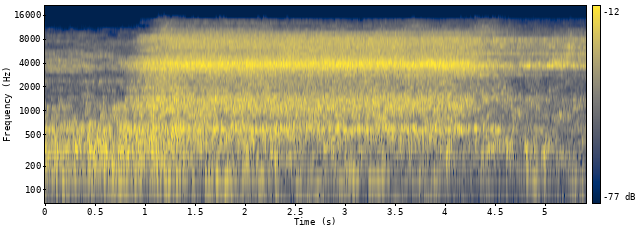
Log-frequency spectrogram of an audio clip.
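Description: A hot air tool blows with a steady rushing hiss.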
